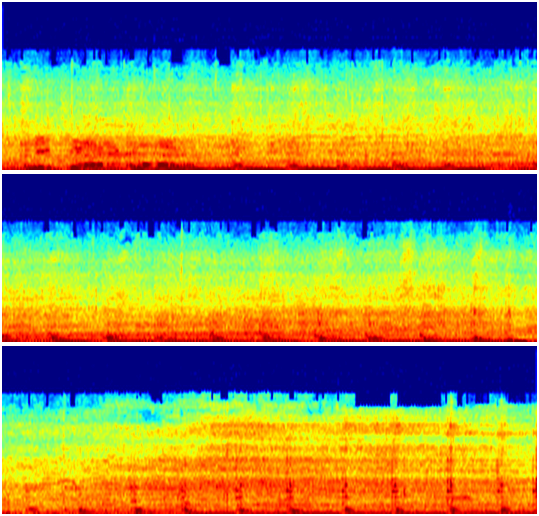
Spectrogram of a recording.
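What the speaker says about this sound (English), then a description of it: "Cheer for your group, children. Keep cheering for them." Children cheering at a school sports day race, a broad crowd roar under loud amplified announcer-style talk and music-like tones, continuous throughout with a sharp bump midway.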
